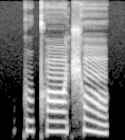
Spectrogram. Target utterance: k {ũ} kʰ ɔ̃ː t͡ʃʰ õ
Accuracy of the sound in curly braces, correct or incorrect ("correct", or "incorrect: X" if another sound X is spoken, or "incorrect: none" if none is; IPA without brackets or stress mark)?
incorrect: u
